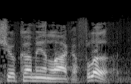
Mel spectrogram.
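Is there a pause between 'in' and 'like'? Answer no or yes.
no. There is no pause after 'come in'. The enemy comes like a flood. "the way we've read it and the way it's punctuated"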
